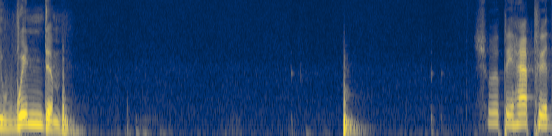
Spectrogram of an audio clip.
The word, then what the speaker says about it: Wymondham: I thought it was Wymondham. It's actually Wyndham.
